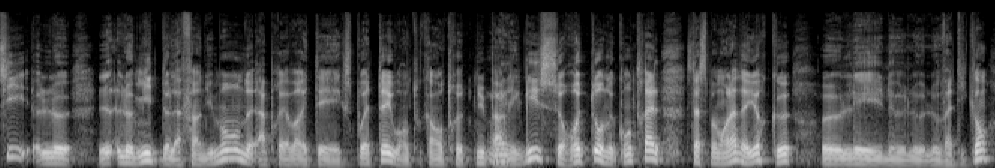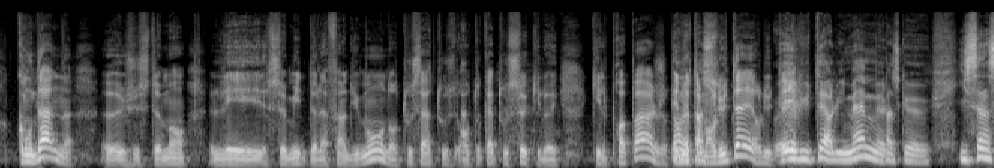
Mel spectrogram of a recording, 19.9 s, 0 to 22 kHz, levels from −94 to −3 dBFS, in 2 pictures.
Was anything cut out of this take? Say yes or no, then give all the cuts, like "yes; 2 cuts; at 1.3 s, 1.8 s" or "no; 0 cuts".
yes; 2 cuts; at 16.7 s, 18.8 s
